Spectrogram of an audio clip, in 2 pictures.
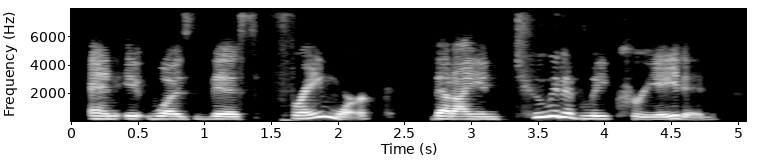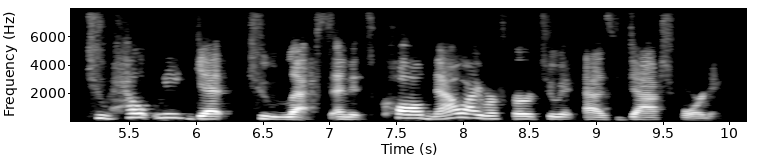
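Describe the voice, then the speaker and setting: A woman with an American accent uses a normal speaking voice at medium pitch, talking at a fairly slow pace with lively intonation, the sound dry and close with no echo. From New Jersey. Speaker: leadership coach. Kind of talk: interview chat.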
